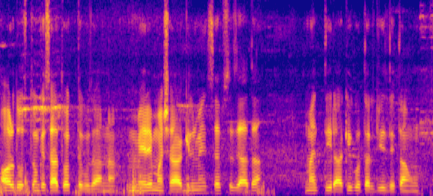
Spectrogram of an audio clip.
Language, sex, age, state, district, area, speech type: Urdu, male, 45-60, Maharashtra, Nashik, urban, spontaneous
